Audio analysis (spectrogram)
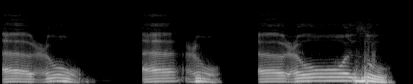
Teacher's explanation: Rasakan perpindahan dari tenggorokan bawah a ke tenggorokan tengah a.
